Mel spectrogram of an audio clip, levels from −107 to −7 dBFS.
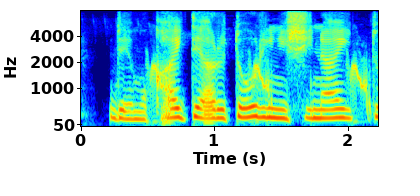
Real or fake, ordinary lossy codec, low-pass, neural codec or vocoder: real; none; none; none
